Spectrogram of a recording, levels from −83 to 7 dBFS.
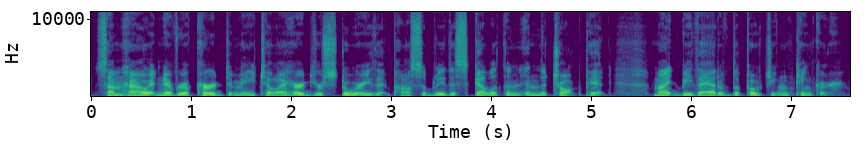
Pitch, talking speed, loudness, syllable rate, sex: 140 Hz, 205 wpm, -18 LUFS, 5.4 syllables/s, male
